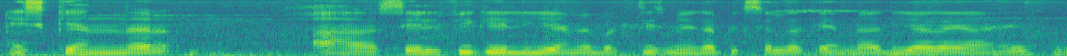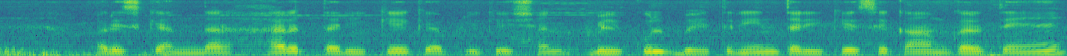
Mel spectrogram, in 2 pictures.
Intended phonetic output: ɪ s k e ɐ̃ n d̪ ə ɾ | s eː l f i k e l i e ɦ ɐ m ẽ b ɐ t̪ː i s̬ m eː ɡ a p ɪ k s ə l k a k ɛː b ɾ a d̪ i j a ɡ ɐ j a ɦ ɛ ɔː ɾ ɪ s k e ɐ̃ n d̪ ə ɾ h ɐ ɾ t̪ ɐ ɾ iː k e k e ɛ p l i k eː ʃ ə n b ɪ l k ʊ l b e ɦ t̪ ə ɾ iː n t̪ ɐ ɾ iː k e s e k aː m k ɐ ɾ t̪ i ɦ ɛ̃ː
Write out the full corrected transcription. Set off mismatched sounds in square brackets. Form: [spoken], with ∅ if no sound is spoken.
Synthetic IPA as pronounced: ɪ s k e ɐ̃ n d̪ ə ɾ | s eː l f i k e l i e ɦ ɐ m ẽ b ɐ t̪ː [iː] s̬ m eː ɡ a p ɪ k s ə l k a k ɛː [m] ɾ a d̪ i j a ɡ ɐ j a ɦ ɛ ɔː ɾ ɪ s k e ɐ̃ n d̪ ə ɾ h ɐ ɾ t̪ ɐ ɾ iː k e k e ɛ p l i k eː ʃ ə n b ɪ l k ʊ l b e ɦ t̪ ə ɾ iː n t̪ ɐ ɾ iː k e s e k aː m k ɐ ɾ t̪ [e] ɦ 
